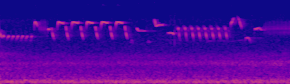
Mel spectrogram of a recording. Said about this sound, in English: I suppose you would call them little brown jobs, as they say in the birding world. But from such a, well, I wouldn't like to call it drab, but an unassuming bird, the sound is really elegantly beautiful.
